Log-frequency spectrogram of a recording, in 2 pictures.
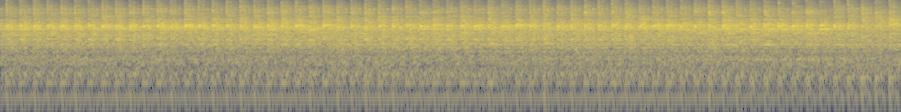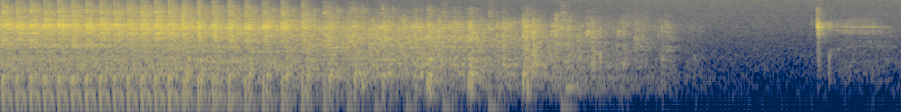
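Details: Snapper RER riding mower, test run after repairing a no-start caused by a cable grounding the ignition coil, with a new air filter fitted: a steady, even chuffing for about six seconds, then a smooth wind-down at shutoff. Normal, healthy run.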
